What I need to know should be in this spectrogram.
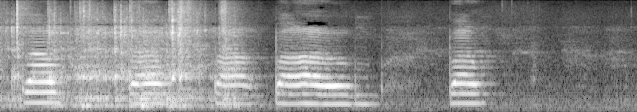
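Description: A young boy talks in a high, sing-song voice close by.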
